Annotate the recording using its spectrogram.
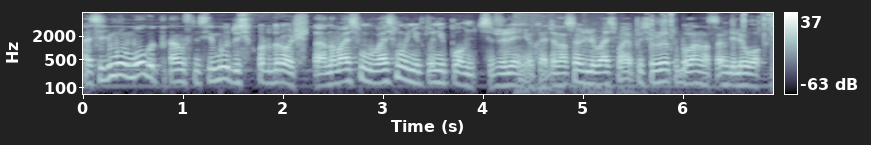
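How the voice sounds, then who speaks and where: Over noticeable background noise, a man at a medium pitch talks very fast with ordinary pitch variation. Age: 30s. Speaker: game journalist and blogger. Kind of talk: casual chat. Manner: animated.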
